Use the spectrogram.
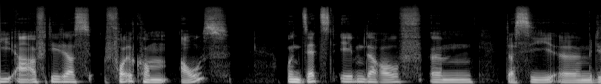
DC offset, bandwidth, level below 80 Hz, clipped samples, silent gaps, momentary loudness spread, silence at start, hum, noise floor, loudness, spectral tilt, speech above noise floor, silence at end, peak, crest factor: under 0.1%; 16.5 kHz; -62 dBFS; under 0.1%; none; 8 LU; 0 s; none; -59 dBFS; -23 LUFS; -5 dB/octave; 36 dB; 0 s; -4 dBFS; 18 dB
